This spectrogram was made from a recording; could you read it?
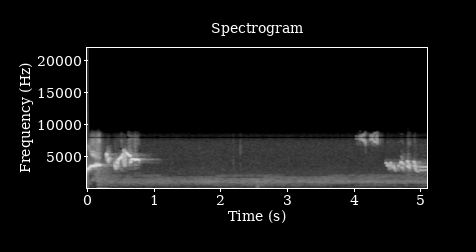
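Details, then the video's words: Bird welcoming someone after work: a swooping, high warbled phrase at the start, a steady murmur of background noise, then a fresh burst of quick, jittery notes at the end. "Bird singing"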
